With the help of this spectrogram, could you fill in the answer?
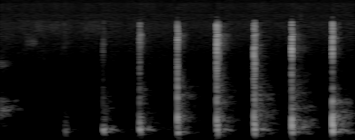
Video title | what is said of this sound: AUTOLISE - mão na massa | É um som oco, é um som de uma madeira oca, ó. Quando ele tiver com esse som, é que ele tá assado.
